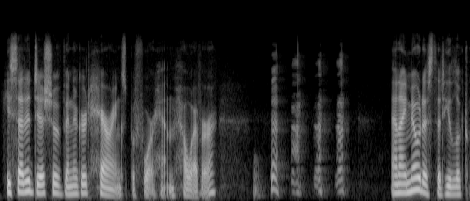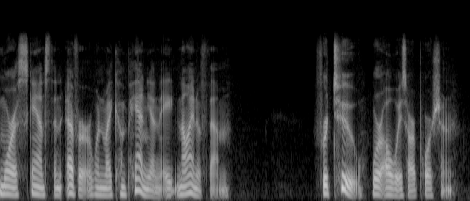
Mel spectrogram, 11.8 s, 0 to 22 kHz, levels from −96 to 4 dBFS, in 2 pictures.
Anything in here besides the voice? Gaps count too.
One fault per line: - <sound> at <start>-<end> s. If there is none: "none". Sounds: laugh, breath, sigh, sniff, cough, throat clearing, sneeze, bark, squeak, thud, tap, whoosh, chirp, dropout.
- laugh at 3.2-4.4 s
